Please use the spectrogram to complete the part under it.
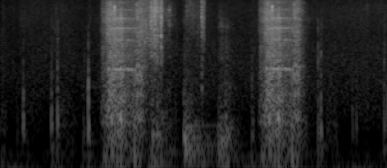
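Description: Footsteps clang on a sheet metal roof.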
